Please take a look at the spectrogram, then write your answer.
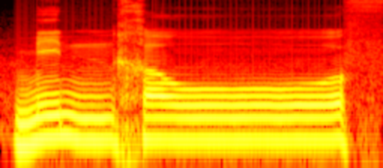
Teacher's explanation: kita mengucapkan huruf fa-nya itu dengan berangin, keluar angin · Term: hamas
